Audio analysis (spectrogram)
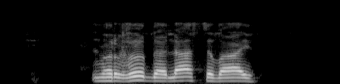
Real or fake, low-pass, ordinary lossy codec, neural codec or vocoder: fake; 7.2 kHz; MP3, 64 kbps; codec, 16 kHz, 2 kbps, FunCodec, trained on LibriTTS, 25 frames a second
